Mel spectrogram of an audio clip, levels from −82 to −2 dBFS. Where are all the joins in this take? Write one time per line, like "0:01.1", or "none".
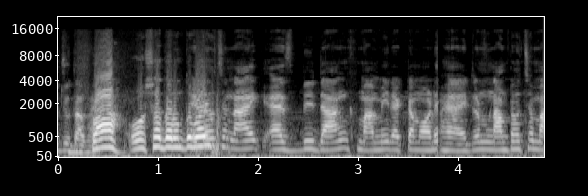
none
